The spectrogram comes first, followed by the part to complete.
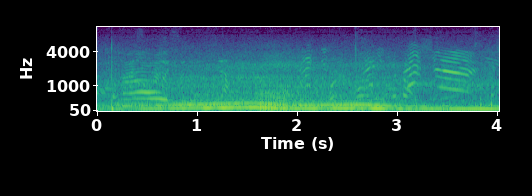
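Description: A motor vehicle's engine humming, its pitch rising and then dropping back just before two seconds in. Voices call out over it at the start and near the end.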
